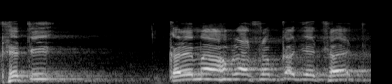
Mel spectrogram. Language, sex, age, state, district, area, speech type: Maithili, male, 60+, Bihar, Supaul, rural, spontaneous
